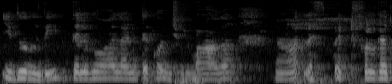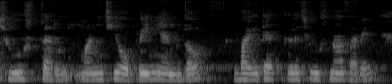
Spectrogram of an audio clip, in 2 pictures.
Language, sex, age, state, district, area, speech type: Telugu, female, 18-30, Telangana, Mancherial, rural, spontaneous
